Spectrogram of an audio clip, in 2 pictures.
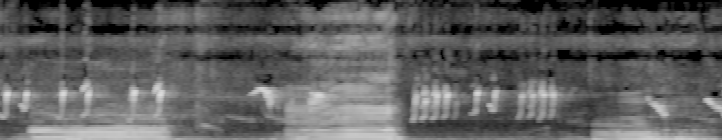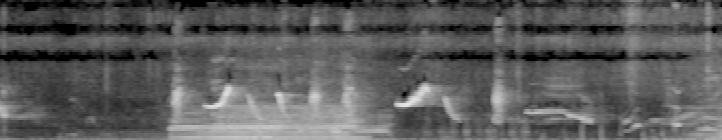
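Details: Tame cattle, dozens in a herd, walking home together to the barn after a day on open pasture; several long harmonic moos, some rising then falling, with bird chirps in the background.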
